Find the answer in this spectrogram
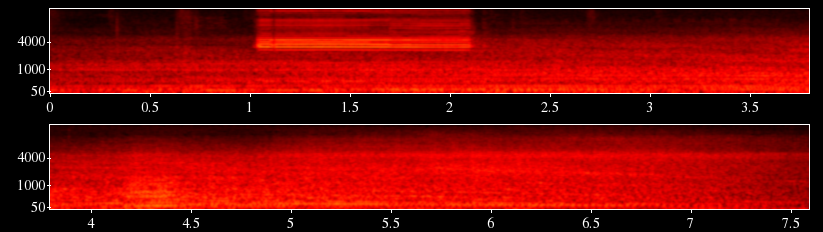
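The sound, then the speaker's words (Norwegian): A small man rides up on a scooter, its engine droning steadily throughout, with a short, high-pitched horn beep early on and a brief swell in engine noise midway. No one speaks. “En liten mann på scooter kommer kjørende.”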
